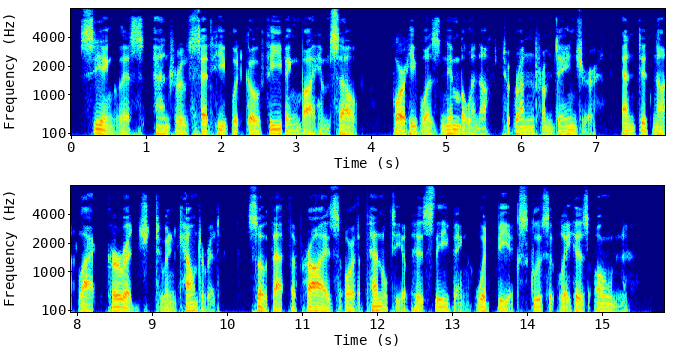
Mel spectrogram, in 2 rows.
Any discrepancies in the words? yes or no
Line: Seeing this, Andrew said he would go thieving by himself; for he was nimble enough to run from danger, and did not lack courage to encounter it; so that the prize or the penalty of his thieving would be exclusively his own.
no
